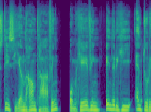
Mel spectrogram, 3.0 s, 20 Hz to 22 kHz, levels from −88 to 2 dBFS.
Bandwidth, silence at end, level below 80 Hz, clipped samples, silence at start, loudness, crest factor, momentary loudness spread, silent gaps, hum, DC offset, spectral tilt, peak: over 20 kHz; 0 s; -40 dBFS; under 0.1%; 0 s; -15 LUFS; 14 dB; 6 LU; 1.21-1.39 s; none; under 0.1%; -4 dB/octave; 0 dBFS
